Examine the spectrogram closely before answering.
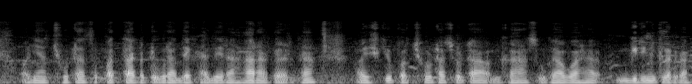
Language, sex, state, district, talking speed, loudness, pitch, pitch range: Maithili, male, Bihar, Supaul, 200 wpm, -19 LUFS, 90 Hz, 85-95 Hz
